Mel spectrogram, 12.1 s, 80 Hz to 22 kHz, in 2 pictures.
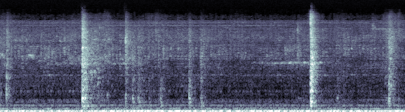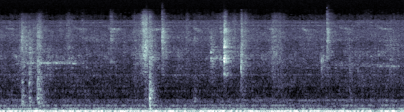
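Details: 1999 Harley-Davidson Fatboy after gas tanks cleaned and reinstalled, running on a jump box: deep steady low rumble, a few light clicks on top; the V-twin runs healthy.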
